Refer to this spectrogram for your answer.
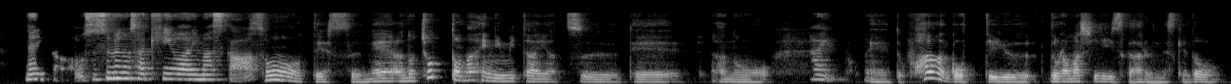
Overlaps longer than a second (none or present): none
